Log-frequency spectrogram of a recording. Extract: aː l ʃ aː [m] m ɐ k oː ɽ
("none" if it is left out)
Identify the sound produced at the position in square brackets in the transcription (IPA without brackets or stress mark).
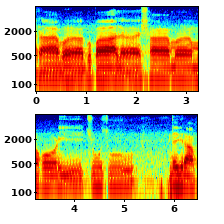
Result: m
